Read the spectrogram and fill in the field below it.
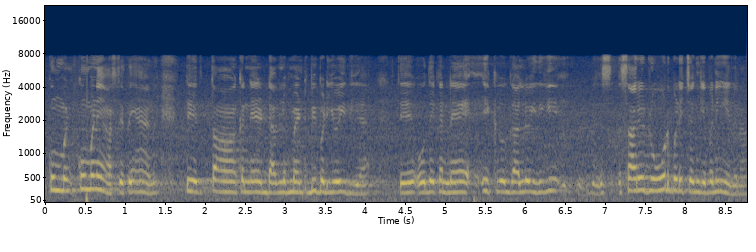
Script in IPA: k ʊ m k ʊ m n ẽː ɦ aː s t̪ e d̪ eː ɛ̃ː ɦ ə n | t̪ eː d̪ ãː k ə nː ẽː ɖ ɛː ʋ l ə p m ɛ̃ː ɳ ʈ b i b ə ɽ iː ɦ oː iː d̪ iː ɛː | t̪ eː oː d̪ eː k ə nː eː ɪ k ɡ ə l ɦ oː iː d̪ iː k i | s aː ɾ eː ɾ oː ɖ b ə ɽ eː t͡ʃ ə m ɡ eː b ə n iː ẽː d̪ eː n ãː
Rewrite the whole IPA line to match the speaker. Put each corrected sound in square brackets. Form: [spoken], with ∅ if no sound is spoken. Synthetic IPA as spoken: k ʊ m k ʊ m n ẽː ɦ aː s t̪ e [t̪] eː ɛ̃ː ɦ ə n | t̪ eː [t̪] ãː k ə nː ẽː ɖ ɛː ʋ l ə p m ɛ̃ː ɳ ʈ b [iː] b ə ɽ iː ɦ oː iː d̪ iː ɛː | t̪ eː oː d̪ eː k ə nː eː ɪ k ɡ ə l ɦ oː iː d̪ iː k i | s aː ɾ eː ɾ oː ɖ b ə ɽ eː t͡ʃ ə [ŋ] ɡ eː b ə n iː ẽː d̪ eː n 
